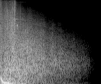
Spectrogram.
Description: fire, uzi; weapons; Urban-Coalition; Decay; arccw ud

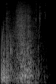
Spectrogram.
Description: mag pouch, weapons; Benny Placeholders

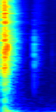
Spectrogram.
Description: slide lock, glock; weapons; Urban-Coalition; Decay; arccw ud

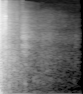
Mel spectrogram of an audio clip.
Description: fire sup, glock; Urban-Coalition; Decay; arccw ud

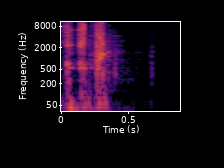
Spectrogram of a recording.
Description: mag out, g36; ARC9 uplp fesiug

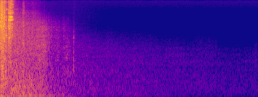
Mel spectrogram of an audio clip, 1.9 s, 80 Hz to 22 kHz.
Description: fire, weapons mini14; Urban-Coalition; Decay; arccw ud

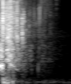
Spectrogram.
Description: impact, violence; Benny Placeholders

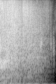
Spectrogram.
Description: melee skull break, violence; Benny Placeholders

